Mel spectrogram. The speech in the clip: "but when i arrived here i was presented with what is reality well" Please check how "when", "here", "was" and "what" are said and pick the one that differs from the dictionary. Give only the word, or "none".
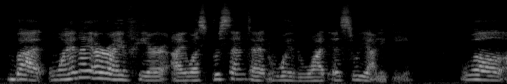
was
